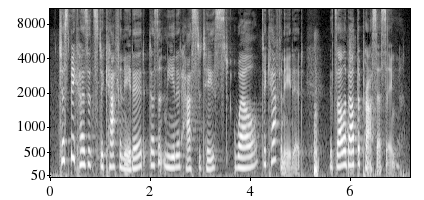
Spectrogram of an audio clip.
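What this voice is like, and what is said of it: Mock wine-description voice. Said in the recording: “put on my wine voice”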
